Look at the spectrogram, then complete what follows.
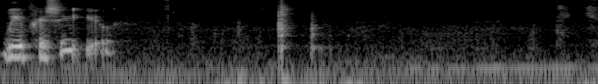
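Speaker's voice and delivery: whispering through tears, crying while talking. Thanking viewers for being here and supporting, crying while talking. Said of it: "while I'm crying".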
